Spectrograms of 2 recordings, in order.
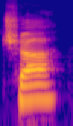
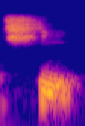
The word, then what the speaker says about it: Chi: I saw one person make a comment, hey, I think it's actually pronounced Cha. I've been saying Shea, and it's actually... It is actually Chi. Chi.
